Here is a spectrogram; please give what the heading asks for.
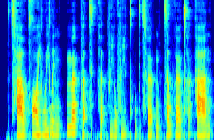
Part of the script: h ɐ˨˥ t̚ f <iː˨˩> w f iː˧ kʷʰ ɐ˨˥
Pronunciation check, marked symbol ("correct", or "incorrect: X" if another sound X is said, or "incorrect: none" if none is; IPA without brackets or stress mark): correct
